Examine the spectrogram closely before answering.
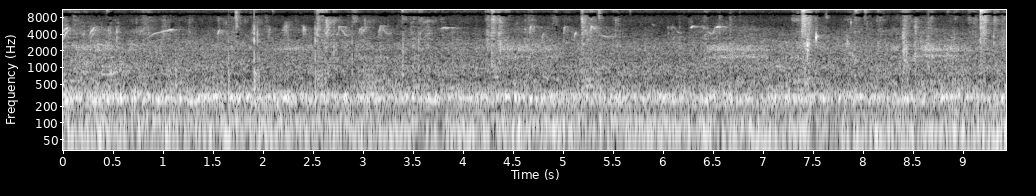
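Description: Garden ambience: a steady low hum and rumble, with small birds giving short chirps now and then and occasional drips of water.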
